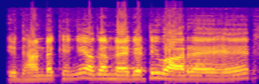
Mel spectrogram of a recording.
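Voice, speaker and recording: Clear-voiced Hindi-speaking male chemistry teacher. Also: on the high side, fast. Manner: repeats key points, quizzes students with rhetorical questions. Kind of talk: classroom lecture.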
